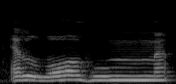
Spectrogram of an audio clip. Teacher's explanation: تو دونوں لام جو ہیں وہ موٹے ہو جائیں گے، مخفم ہو جائیں گے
